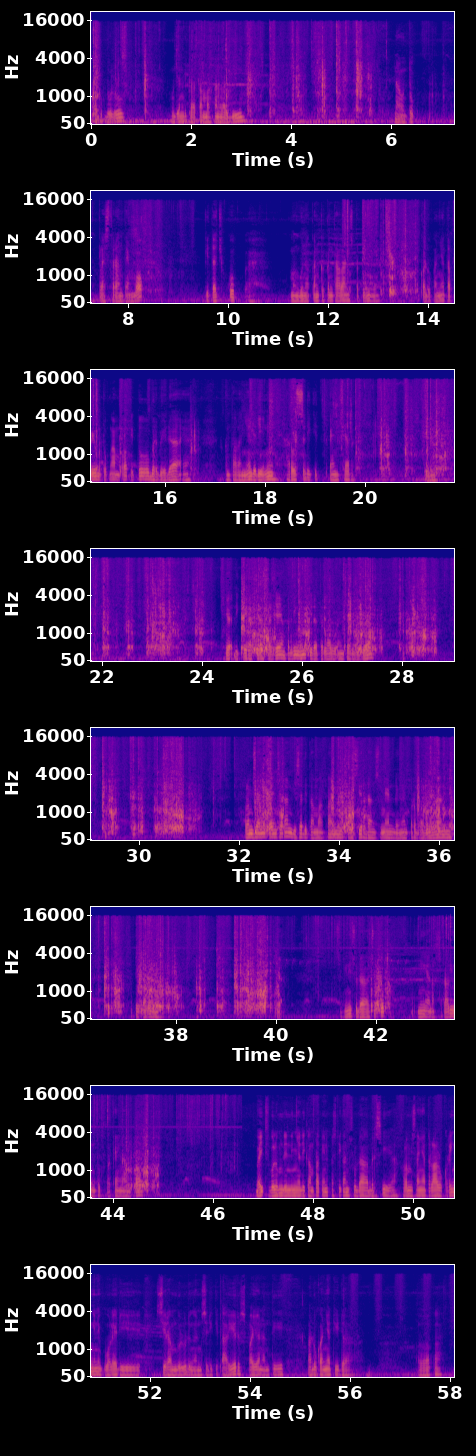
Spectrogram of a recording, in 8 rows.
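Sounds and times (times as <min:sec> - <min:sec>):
trowel scraping mortar in bucket: 0:00.0 - 0:05.8, 0:06.7 - 0:09.4, 0:11.9 - 0:46.6, 0:47.6 - 0:50.9, 0:55.5 - 0:58.0.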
